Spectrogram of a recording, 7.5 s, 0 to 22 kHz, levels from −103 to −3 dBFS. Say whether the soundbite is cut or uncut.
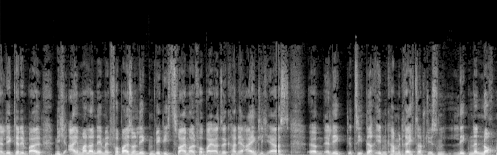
uncut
